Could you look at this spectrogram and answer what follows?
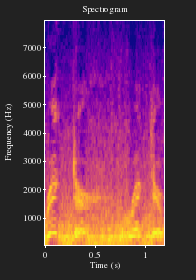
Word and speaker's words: Richter: Richter.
